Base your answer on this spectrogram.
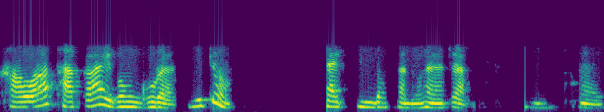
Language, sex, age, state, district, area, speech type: Bengali, female, 60+, West Bengal, Kolkata, urban, conversation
